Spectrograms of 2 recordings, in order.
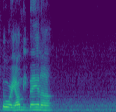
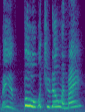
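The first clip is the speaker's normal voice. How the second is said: angry outburst; 12 semitones higher than usual. Retold or imitated. Man waking up yelling at the cop over the stick, mock outburst. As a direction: snap awake and yell at the cop. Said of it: "I'm like".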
